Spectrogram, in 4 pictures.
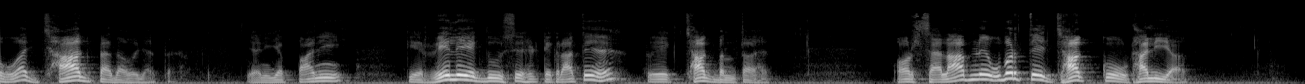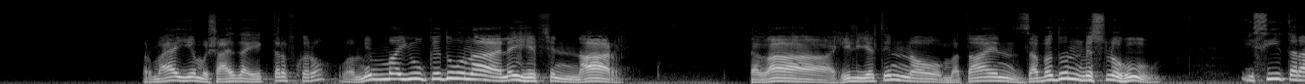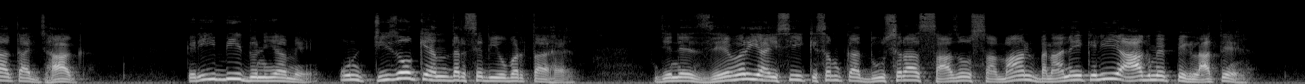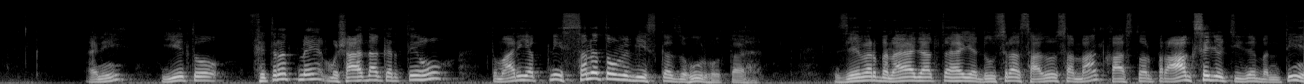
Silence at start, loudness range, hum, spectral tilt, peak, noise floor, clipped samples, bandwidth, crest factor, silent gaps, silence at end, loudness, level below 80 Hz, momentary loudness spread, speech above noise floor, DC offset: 0 s; 6 LU; none; -8 dB/octave; 0 dBFS; -59 dBFS; under 0.1%; 11.5 kHz; 20 dB; none; 0 s; -19 LUFS; -48 dBFS; 12 LU; 41 dB; under 0.1%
